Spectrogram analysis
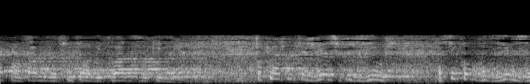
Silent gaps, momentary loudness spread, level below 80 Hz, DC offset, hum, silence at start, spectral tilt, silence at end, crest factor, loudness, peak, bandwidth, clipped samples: none; 2 LU; -70 dBFS; under 0.1%; none; 0 s; -8 dB/octave; 0 s; 16 dB; -20 LUFS; -4 dBFS; 4 kHz; under 0.1%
